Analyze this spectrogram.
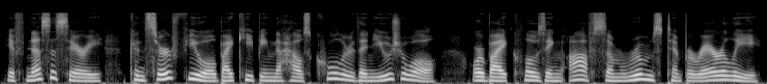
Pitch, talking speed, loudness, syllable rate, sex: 190 Hz, 140 wpm, -16 LUFS, 4.6 syllables/s, female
